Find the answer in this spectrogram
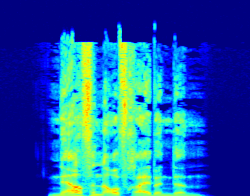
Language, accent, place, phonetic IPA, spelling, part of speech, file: German, Germany, Berlin, [ˈnɛʁfn̩ˌʔaʊ̯fʁaɪ̯bn̩dəm], nervenaufreibendem, adjective, De-nervenaufreibendem.ogg
- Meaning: strong dative masculine/neuter singular of nervenaufreibend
